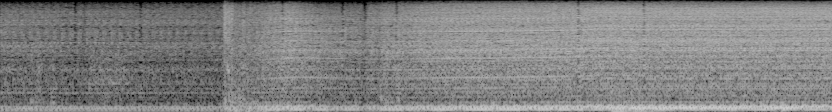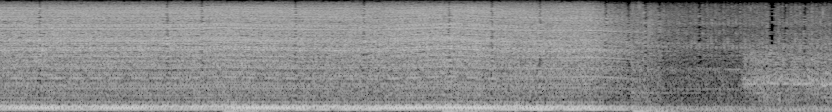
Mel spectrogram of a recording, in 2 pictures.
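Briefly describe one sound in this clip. A jeep engine rumbles and revs as the vehicle drives over rough ground.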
